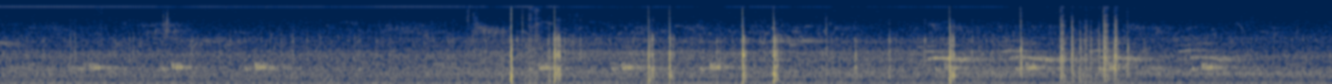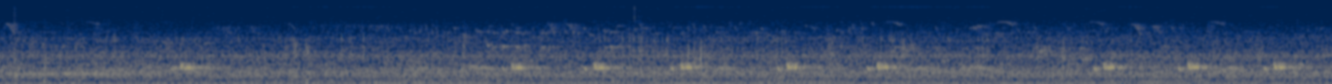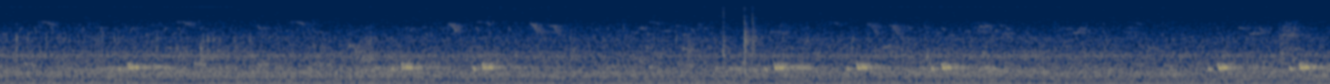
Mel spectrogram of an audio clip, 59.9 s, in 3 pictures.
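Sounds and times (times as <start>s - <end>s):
low bird call: 0.0s - 19.0s, 25.2s - 44.0s
natural background noise: 0.0s - 59.9s
high bird chirps: 6.8s - 18.5s.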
